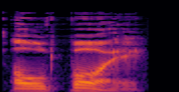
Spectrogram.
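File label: "old boy", British English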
